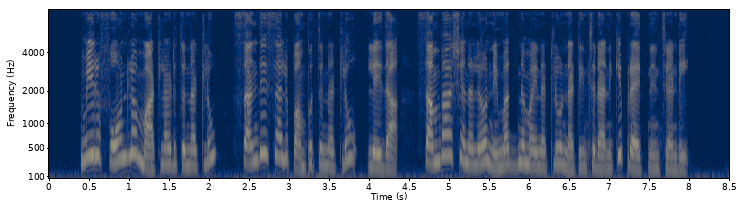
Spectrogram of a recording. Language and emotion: Telugu, neutral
